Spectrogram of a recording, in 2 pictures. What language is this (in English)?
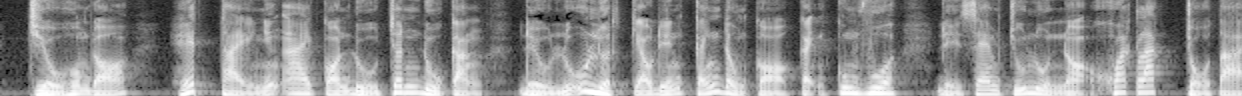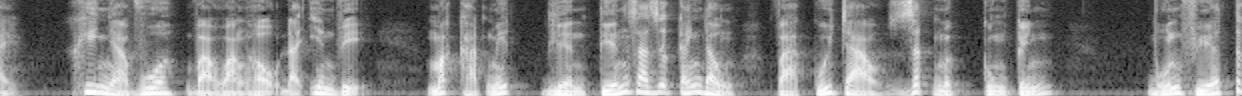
Vietnamese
